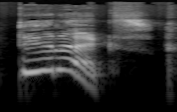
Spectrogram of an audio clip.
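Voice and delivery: put-on high, loud Indian-accented exclamation. Repeating the Indian dad's line for laughs, in high Indian accent. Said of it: "not letting you do an Indian accent".

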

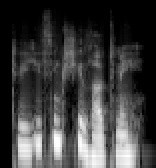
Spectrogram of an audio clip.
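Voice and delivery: high, tentative voice; vulnerable question. Acted. Pinyat asking Li Hu about his mother, vulnerable. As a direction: ask it as if fearing the answer.

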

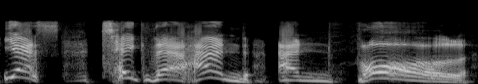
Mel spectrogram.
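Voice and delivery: high, very slow hammed-up villain cry; gloating villain. Dosan urges the victims into the trap, gloating villain. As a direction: draw it out like a triumphant villain.

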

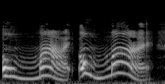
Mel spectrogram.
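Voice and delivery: high delighted gasp. Acted. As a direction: gush with delight. Delighted exclamation.

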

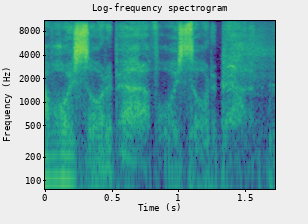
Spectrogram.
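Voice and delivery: breathy, voiceless "I've always thought about it"; mock drunken whisper. Drunk guy confessing comedy dream to comics, whispered. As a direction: confide it in a hushed whisper. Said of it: "He's like".

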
